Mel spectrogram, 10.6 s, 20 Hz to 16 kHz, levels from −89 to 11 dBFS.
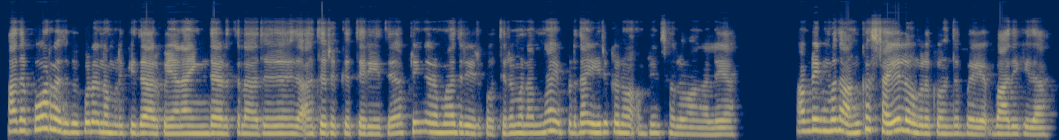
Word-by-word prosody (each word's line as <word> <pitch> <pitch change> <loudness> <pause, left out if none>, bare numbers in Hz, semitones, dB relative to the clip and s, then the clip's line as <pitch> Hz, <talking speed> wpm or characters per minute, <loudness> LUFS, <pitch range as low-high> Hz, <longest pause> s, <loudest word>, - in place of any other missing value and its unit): அத 270 - +1
போடுறதுக்கு 285 -8 +4
கூட 250 0 +3
நம்மளுக்கு 215 -1 0
இதா 215 0 +3
இருக்கும். 195 0 0
ஏன்னா 200 +1 +1
இந்த 200 +1 -1
இடத்துல 200 +1 -3
அது 200 +1 -3 0.4
அது 195 +2 -2
இருக்கு 205 0 -3
தெரியுது. 190 0 -3
அப்டிங்கிற 245 +1 -2
மாதிரி 225 -1 +1
இருக்கும். 190 -1 -7
திருமணம்னா 215 +4 -1
இப்டிதான் 235 0 0
இருக்கணும் 230 -2 -1
அப்டின்னு 215 +2 -5
சொல்லுவாங்க 185 -3 -4
இல்லையா? 180 +1 -3 0.7
அப்டிங்கும்போது 275 0 +3
அங்க 235 +7 +1
ஸ்டைல் 265 +1 +4
உங்களுக்கு 205 -2 0
வந்து 200 +1 -4
பய 180 -1 +1 0.2
பாதிக்குதா? 190 -2 -1
215 Hz, 165 wpm, -14 LUFS, 195-235 Hz, 0.7 s, போடுறதுக்கு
